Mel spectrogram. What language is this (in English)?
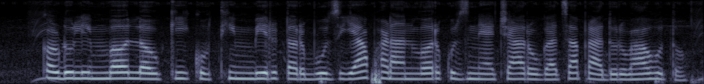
Marathi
